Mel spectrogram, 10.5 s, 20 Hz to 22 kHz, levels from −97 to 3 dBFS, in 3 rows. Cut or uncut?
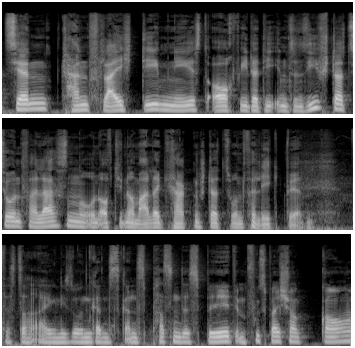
uncut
